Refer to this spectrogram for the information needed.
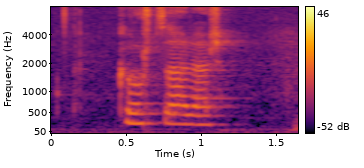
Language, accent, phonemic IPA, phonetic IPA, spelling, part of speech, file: Armenian, Eastern Armenian, /ɡoɾt͡sɑˈɾɑɾ/, [ɡoɾt͡sɑɾɑ́ɾ], գործարար, adjective / noun, Hy-գործարար.ogg
- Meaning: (adjective) 1. business 2. working, laboring; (noun) 1. businessman, businessperson 2. weaver 3. spider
